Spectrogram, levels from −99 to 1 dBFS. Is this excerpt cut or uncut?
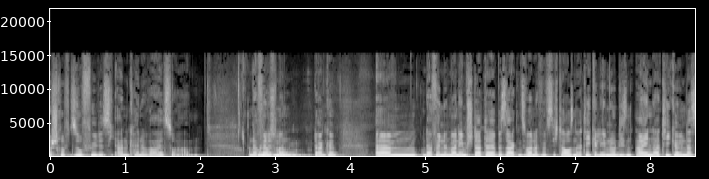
uncut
